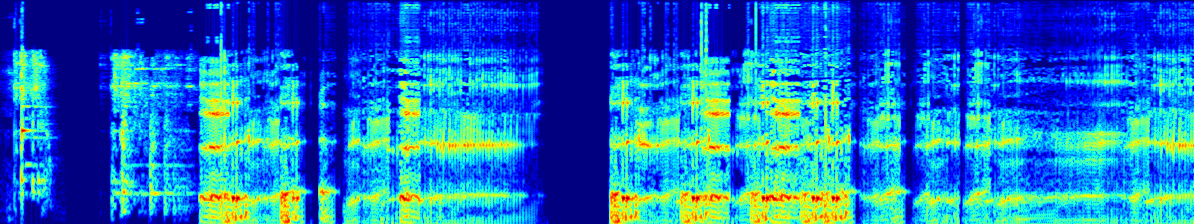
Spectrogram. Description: Talking Ben burps several times after drinking and eating.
